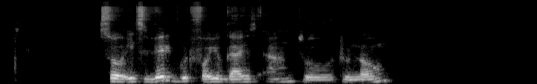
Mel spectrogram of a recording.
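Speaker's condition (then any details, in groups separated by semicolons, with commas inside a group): No condition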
